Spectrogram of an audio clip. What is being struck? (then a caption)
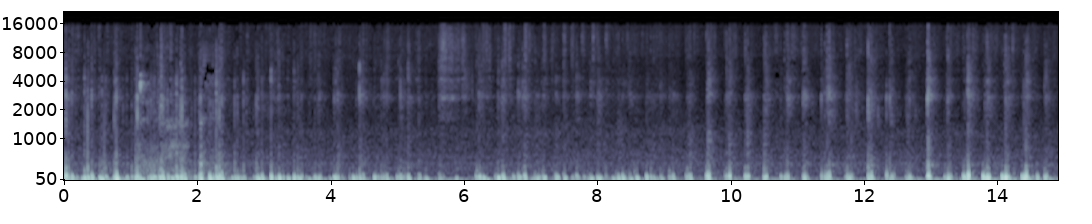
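Polystyrene foam ball. Gloved fingertips tap a large white polystyrene foam ball held in white-gloved hands. The result is a rapid, uneven patter of soft, dull, low thuds that die away almost instantly, with little high-end brightness.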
